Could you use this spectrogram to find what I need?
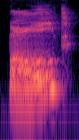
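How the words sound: The word is said in an American accent. "American English is like bald"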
